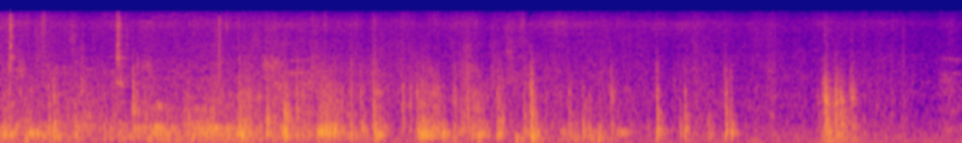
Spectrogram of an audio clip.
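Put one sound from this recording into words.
Several men murmur and talk quietly close by.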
